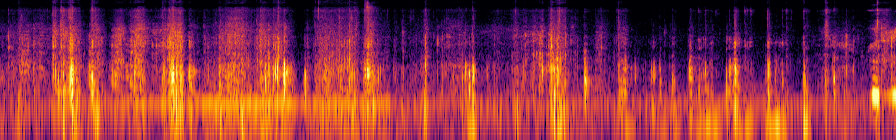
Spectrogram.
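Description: Fingertips and short nails tap and scratch the top and sides of a medium blue holographic PVC/vinyl makeup bag that is hollow and soft. The result is a quiet, irregular run of soft taps mixed with crinkly, rustling scratches, each dying away almost instantly. A faint low steady hum sits underneath.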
